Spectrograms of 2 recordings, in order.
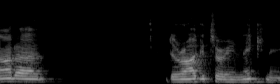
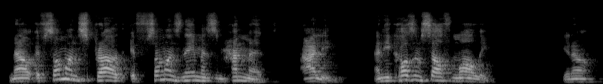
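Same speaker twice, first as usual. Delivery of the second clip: ordinary talk, nothing marked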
